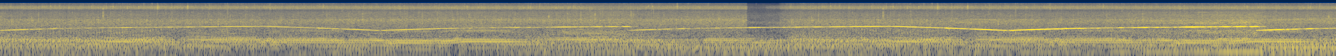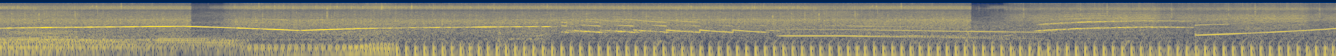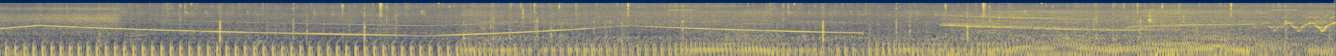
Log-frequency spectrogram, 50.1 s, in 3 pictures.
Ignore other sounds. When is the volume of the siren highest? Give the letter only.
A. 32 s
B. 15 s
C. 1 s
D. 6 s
B.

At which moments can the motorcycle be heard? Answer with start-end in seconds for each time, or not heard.
0.0-50.0.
